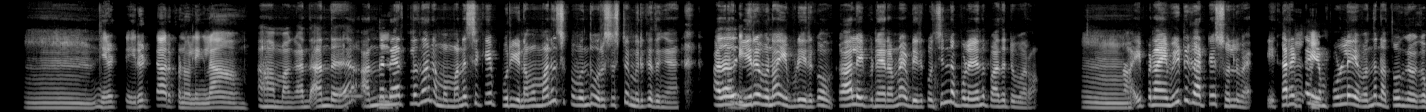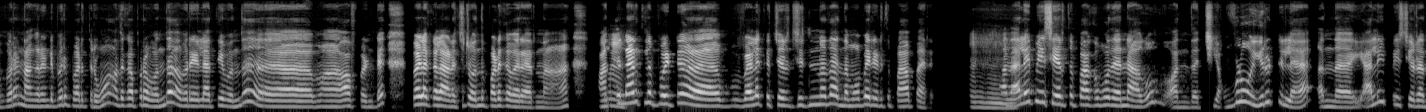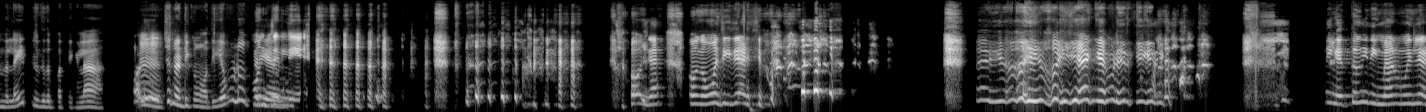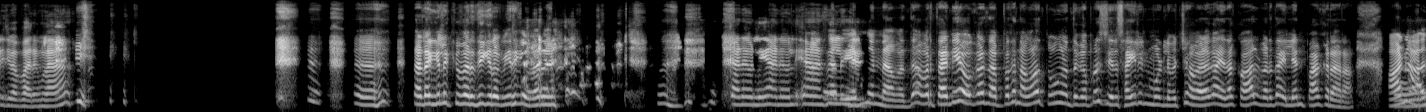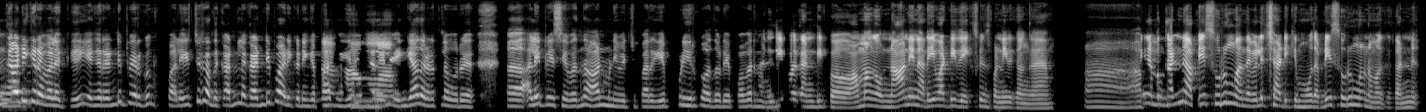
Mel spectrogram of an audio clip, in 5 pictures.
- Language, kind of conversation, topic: Tamil, podcast, மனம் அமைதியாக உறங்க நீங்கள் என்னென்ன முறைகளைப் பின்பற்றுகிறீர்கள்?
- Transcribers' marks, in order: drawn out: "ம்"; drawn out: "ம்"; in English: "சிஸ்டம்"; drawn out: "ம்"; in English: "கரெக்ட்டா"; drawn out: "வந்து"; in English: "ஆஃப்"; laughing while speaking: "மூஞ்சலியே உங்க உங்க மூஞ்சி கிட்டேயே அடிச்சு. நீங்க தூங்கிட்டிங்களான்னு மூஞ்சிலேயே அடிச்சுப்பா பாருங்களா?"; "மூஞ்சிலேயே" said as "மூஞ்சலியே"; laugh; laughing while speaking: "ஐயயோ! ஐயோ! ஏங்க இப்படி இருக்கீங்க. அ தடங்களுக்கு வருந்துகிறோம் இருங்க வர்றேன்"; laugh; other noise; laughing while speaking: "கடவுளே! அடவுள! ஆ சொல்லுங்க"; in English: "சைலன்ட் மோட்ல"; drawn out: "ஓ!"; laughing while speaking: "அ ஆமா"; in English: "பவர்னு"; in English: "எக்ஸ்பெரியன்ஸ்"; drawn out: "ஆ"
